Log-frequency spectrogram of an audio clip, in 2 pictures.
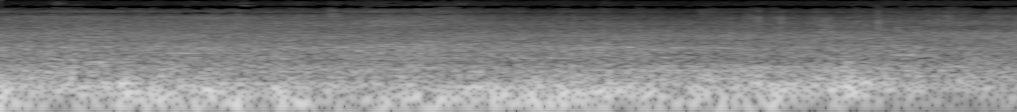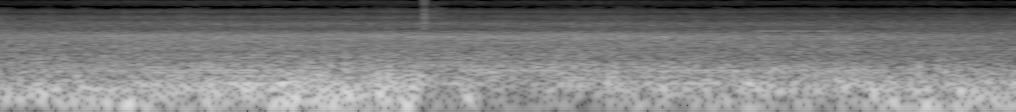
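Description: City street ambience: steady road-traffic noise with a low rumble.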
